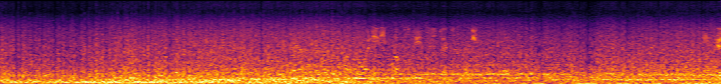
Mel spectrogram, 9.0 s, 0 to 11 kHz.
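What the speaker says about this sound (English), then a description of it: "We have ignition. 2, 1, and liftoff of the United Launch Alliance Atlas V rocket with AFSPC 11" A United Launch Alliance Atlas V rocket with five solid boosters lifts off, a continuous broadband roar that is loud, dense and rumbling, holding steady from start to finish and heard from a distance.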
